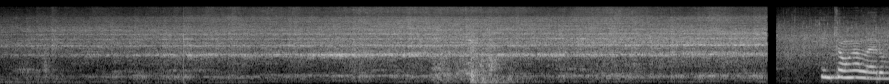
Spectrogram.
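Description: Sliced calabresa sausage fries in a pan with a loud, continuous sizzle and hiss held close for several seconds. The sizzle drops out abruptly near the end before a voice speaks over it.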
